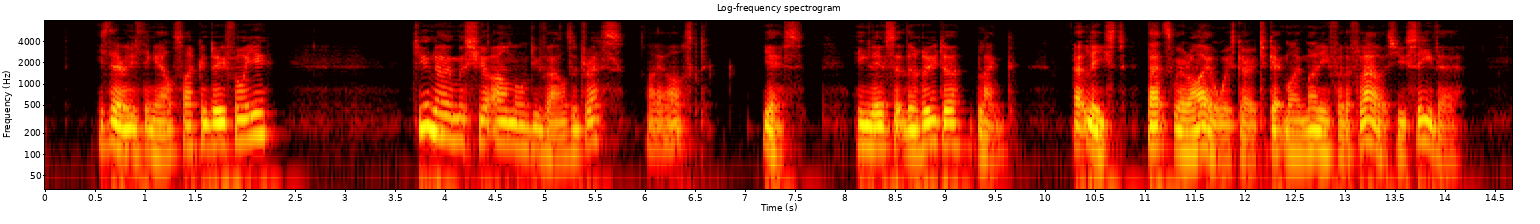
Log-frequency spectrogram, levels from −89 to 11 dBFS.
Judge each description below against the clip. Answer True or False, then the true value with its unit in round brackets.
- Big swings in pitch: True (6.0 semitones)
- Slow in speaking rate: False (170 wpm)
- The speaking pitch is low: True (125 Hz)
